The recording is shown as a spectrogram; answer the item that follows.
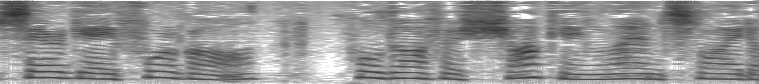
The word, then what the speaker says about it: Furgal: Forgal is spelled F-U-R-G-A-L.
